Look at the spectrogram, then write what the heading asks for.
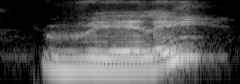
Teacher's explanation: With that rising intonation suggesting a question.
